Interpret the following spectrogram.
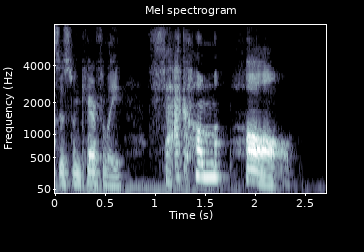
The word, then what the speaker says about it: Fackham: pronounce this one carefully, FACKHAM Hall. If you pronounce that quickly with a certain British accent, it sounds like something else.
